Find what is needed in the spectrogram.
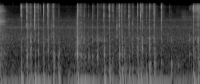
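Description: Typing on a computer keyboard: a fast, irregular run of key clicks as a text prompt is entered.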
